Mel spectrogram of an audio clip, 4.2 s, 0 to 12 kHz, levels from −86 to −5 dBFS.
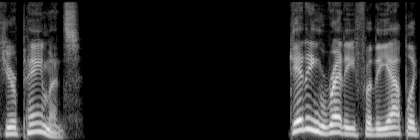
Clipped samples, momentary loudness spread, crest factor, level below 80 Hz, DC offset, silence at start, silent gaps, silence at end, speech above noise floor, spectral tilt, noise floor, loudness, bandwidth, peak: under 0.1%; 12 LU; 18 dB; -60 dBFS; under 0.1%; 0 s; 0.98-2.79 s; 0 s; over 71 dB; -5.5 dB/octave; under -90 dBFS; -19 LUFS; 12 kHz; -4 dBFS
